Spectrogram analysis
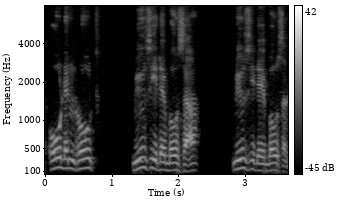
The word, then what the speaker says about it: Musée des Beaux-Arts: Musée de Beaux-Arts, that is the correct way in which that poem will be pronounced, Musée de Beaux-Arts, but written as Musée des Beaux-Arts, right?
